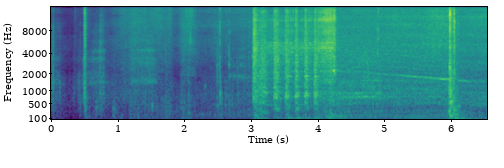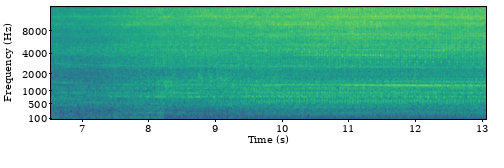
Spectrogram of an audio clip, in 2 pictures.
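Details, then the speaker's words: Perodua Kenari after belt tension adjustment: a few clicks, quick crank and catch, then smooth even idle with no belt squeal under electrical load; idle control sometimes slightly variable but sounds fine. Normal start and idle. "idle control is sometimes a little variable on Desmond it's not bad though that sounds all right I think we're good"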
